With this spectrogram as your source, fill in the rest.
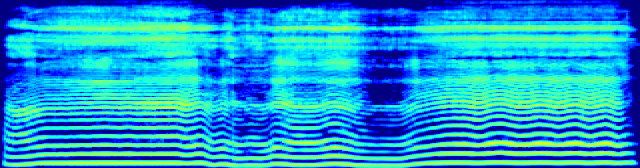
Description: Purvi Kalyani, Vocals, Carnatic Female, Alaps, Dry; Sample Banks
